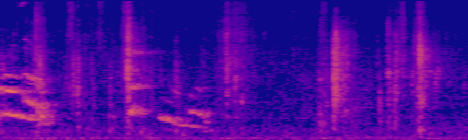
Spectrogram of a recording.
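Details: Four-week-old Golden Mountain Doodle puppies, the litter of Bella and Halas, indoors; a high wavering whine slides downward at the start, then shorter soft whimpers follow amid faint rustling and clicking sounds from the litter.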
